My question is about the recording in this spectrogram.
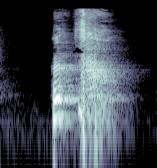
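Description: A single loud, sharp cough bursts out abruptly, followed by a breathy, rasping tail, all lasting under a second with nothing else heard.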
